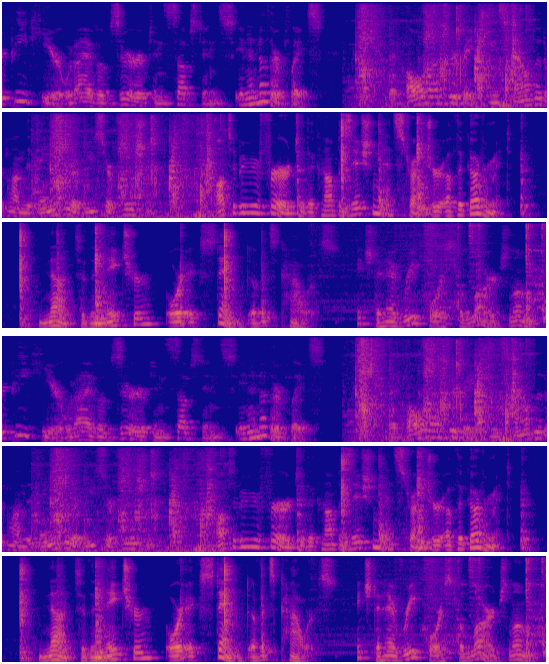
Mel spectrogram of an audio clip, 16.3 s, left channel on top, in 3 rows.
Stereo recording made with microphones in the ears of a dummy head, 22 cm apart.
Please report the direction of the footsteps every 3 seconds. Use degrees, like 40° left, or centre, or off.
off, centre, 20° left, 40° left, 10° left, off.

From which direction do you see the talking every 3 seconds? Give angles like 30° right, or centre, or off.
70° left, 60° left, 50° left, 10° left, 40° right, 60° right.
